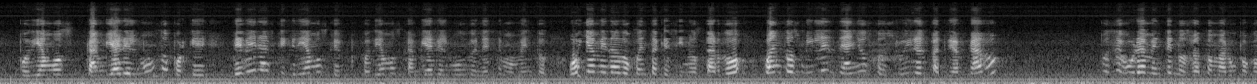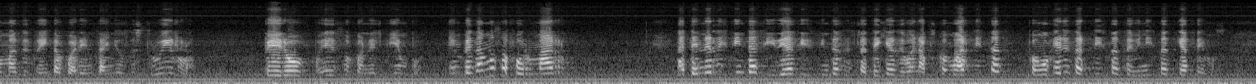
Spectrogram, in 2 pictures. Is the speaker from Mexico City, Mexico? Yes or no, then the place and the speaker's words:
yes; Mexico City, Mexico; Yo que soy niña popis del Pedregal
